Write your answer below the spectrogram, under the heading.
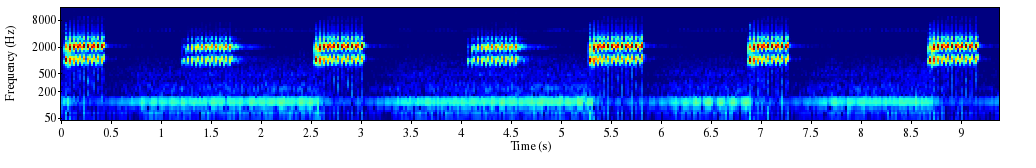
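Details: Gray treefrogs calling at night in spring by a pool near woods and wetlands in Framingham, Massachusetts: short, musical trills, one after another, roughly every second or two.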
